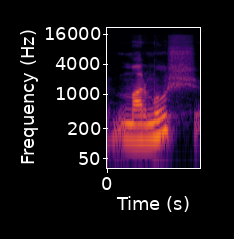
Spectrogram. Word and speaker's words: Marmoush: Omar Marmoush, I think is how you say that.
